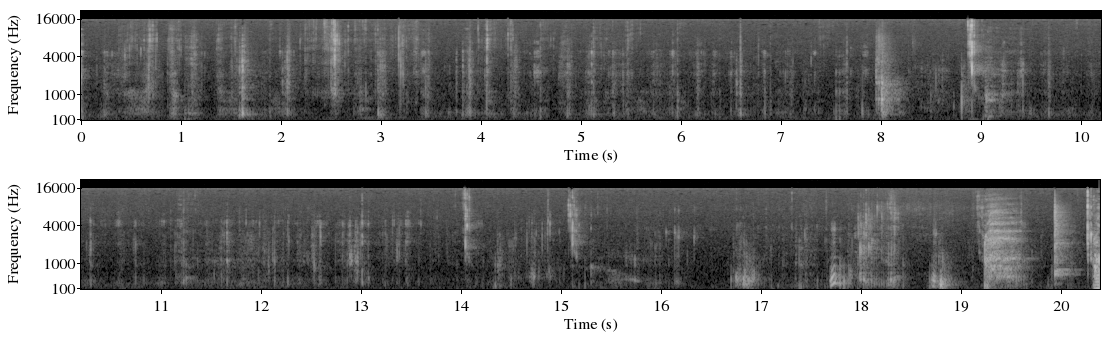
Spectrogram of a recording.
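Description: Someone eats a Persian deli sandwich with fries, close crunchy bites and wet chewing repeating irregularly, with breaths and soft mouth sounds between bites and no talking.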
